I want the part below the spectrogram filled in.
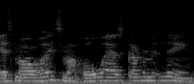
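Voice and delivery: ordinary talk, nothing marked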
